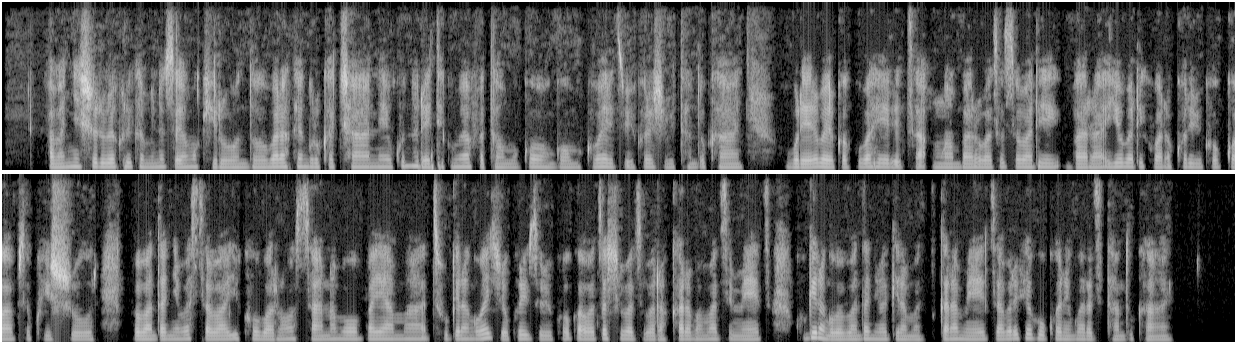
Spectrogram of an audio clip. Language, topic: Rundi, education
